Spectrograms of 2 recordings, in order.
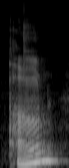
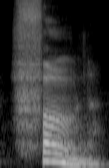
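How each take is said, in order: First: The word begins with a p sound. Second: The word begins with an f sound. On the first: The speaker calls it wrong. "Don't say pon if you want to say phone" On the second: The speaker calls it right. "if you want to say phone"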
